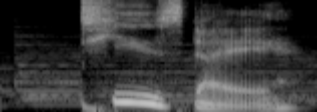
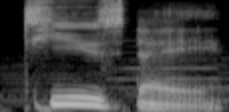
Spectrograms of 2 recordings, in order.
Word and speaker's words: Tuesday: Tuesday. Tuesday. Recuerda que tenemos que desactivar la voz cuando pronunciamos la T en inglés.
